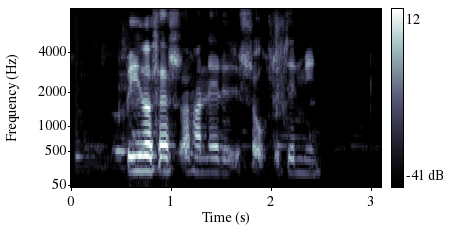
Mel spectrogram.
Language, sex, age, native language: Icelandic, male, 13, Icelandic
